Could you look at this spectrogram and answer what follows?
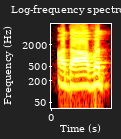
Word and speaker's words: عداوت: ہے۔ اب ہمارا اگلا لفظ ہے عداوت، عداوت، عین پر زبر، دال پر زبر، الف پر جزم، وا پر زبر اور تے پر جزم لگانے سے یہ تلفظ عداوت، عداوت بنتا ہے۔ اب ہمارا اگلا لفظ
